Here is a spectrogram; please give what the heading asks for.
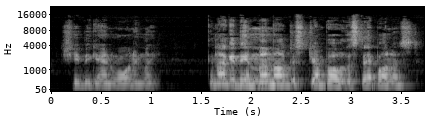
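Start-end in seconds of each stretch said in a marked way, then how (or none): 1.6-3.7 put-on much higher, louder child; a nervous lad from the streets; boy's voice. Tommy answering Mary, high and nervous. Boy asks his mum.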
